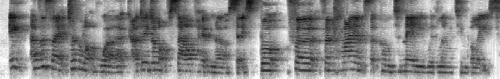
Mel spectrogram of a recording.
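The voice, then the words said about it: Noticeable regional accent. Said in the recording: “you do have a funny accent”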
